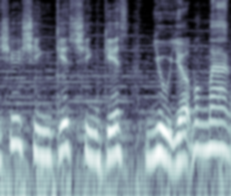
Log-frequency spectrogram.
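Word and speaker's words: Чингис: แหละ นะ ครับ โดย เจงกิ เรา อาจ จะ อ่าน ใน ภาษา อังกฤษ ว่า เจงกิ แต่ ถ้า ไป อ่าน ใน ภาษา มองโกล จริง ๆ เนี่ย จะ อ่าน ว่า ชิกิ นั่น เอง เขา ก็ เลย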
